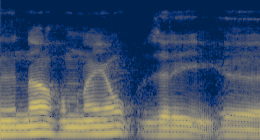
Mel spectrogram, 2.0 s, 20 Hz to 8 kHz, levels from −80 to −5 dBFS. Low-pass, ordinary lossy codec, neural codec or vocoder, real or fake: 7.2 kHz; Opus, 24 kbps; none; real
